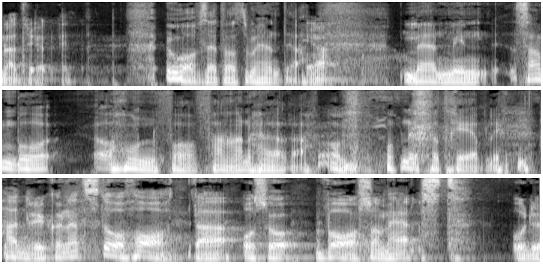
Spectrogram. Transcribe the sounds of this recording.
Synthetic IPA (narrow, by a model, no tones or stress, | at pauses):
la̰t̪ʰɾḛːvlɪt̪uːɑvsɛt̪ːvasɔmhɛnt̪ːəja̰mɛnmɪnsambʊ | ɦʊnfo̰ːɾfaːnɦœːɾa̰ɔmhʊnæɾfœʈ̪ʰɾeːvlɪhad̪ːəd̪ɵkʰɵnːat̪st̪oːɔɦɑːt̪aɔsɔvɑʂɔmhɛlst̪ | ʔɔd̪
